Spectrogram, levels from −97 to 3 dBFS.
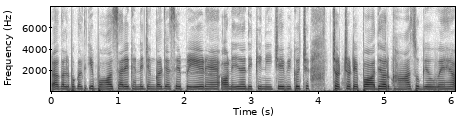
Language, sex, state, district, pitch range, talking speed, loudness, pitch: Hindi, female, Goa, North and South Goa, 205-220 Hz, 215 wpm, -18 LUFS, 215 Hz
